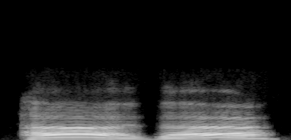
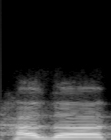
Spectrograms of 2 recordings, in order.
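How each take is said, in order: First: The first vowel is held long. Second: The first vowel is held short. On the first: The speaker calls it right. "agak panjang bacanya" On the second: The speaker calls it wrong.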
